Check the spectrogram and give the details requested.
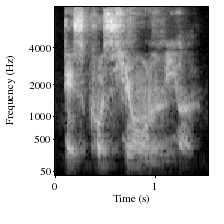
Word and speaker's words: Diskussion: আমরা যদি আলোচনাটারে দেখি, এটার উচ্চারণ কিন্তু নরমালি আমরা ডিসকাশন বলি ইংরেজিতে, ডয়েশে কিন্তু এরকম না। Diskussion.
